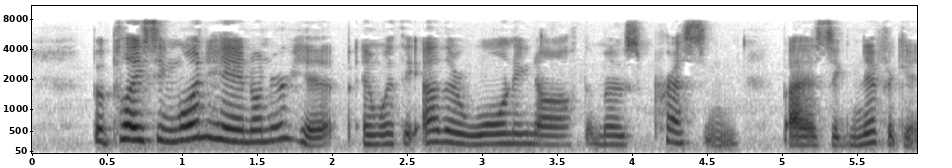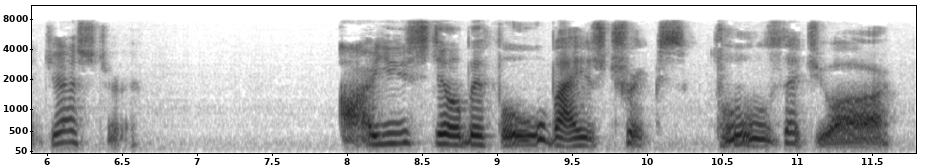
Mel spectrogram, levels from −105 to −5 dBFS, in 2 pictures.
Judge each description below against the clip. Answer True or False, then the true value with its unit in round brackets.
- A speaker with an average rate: True (160 wpm)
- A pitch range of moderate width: False (5.9 semitones)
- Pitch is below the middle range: False (235 Hz)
